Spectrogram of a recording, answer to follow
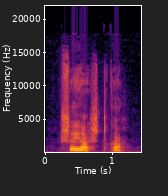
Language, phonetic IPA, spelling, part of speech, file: Polish, [pʃɛˈjaʃt͡ʃka], przejażdżka, noun, Pl-przejażdżka.ogg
